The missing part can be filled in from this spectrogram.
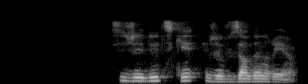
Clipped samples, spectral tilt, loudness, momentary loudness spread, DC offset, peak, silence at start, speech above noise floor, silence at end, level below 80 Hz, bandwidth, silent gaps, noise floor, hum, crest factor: under 0.1%; -5 dB/octave; -27 LUFS; 7 LU; under 0.1%; -10 dBFS; 1.15 s; 60 dB; 0.15 s; -68 dBFS; 8.4 kHz; none; -86 dBFS; none; 20 dB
